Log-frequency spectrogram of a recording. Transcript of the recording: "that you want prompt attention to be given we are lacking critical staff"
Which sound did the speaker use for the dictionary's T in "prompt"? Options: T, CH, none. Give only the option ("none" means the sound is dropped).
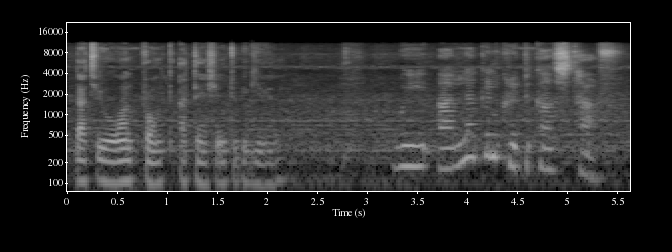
T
